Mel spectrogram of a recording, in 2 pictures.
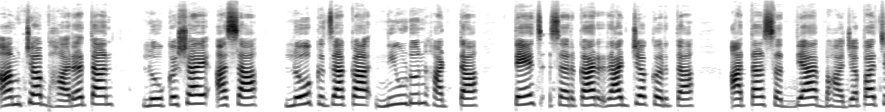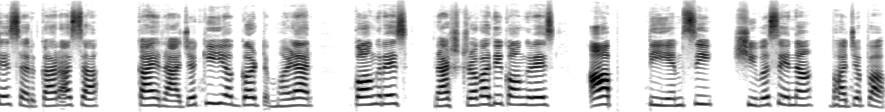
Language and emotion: Goan Konkani, neutral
